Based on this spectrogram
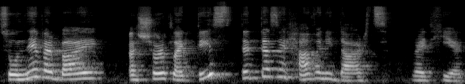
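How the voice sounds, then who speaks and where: In a very clean recording with a silent background, a woman with a non-native accent speaks at a very slow pace. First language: not English. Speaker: fashion stylist. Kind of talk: live Q&A. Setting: livestream. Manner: halting.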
